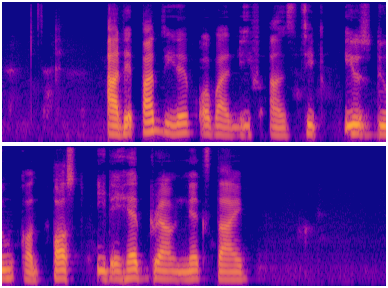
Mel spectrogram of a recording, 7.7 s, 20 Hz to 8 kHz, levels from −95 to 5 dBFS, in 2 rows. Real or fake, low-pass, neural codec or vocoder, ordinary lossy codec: fake; none; codec, 16 kHz, 1 kbps, FunCodec, trained on LibriTTS, 50 frames a second; none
